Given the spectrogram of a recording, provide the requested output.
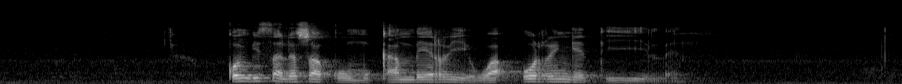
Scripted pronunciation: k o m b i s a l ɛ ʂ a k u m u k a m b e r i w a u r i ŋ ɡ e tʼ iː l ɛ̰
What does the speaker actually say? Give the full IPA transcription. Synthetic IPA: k o m b i s a l ɛ ʂ a k u m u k a m b e r i w a u r i ŋ ɡ e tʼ iː l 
